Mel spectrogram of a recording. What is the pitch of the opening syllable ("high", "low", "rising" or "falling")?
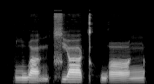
low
